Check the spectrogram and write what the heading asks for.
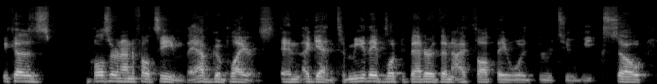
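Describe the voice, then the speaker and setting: A man's voice: medium pitch, moderate pace, a bit bright. A man hosting a sports podcast, chatting casually about football and thinking aloud with frequent restarts. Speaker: podcast host. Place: Baltimore.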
